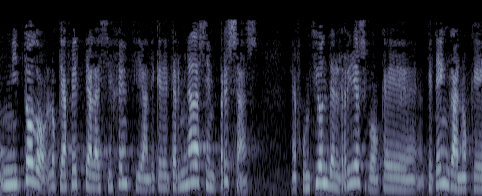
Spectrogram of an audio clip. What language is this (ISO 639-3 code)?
spa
